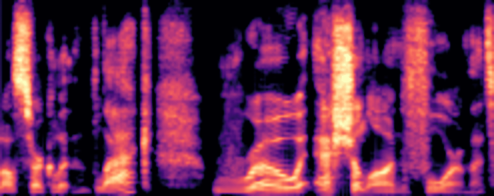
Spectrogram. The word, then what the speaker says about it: row echelon form: me circle it i'll circle it in black row echelon form that's how you pronounce that and the row echelon form is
